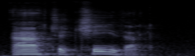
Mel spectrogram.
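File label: "aaite tiiorail", Scottish Gaelic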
